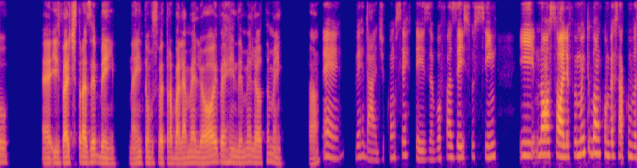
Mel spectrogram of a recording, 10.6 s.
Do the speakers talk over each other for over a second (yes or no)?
no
